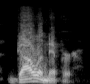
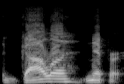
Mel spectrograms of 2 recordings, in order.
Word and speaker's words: gallinipper: Gala Nipper. Gala Nipper. And Okay, you but want to it's- spell it? I will spell it because Okay. it's not pronounced like it's spelled.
